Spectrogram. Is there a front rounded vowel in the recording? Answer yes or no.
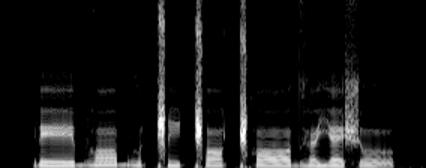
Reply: yes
